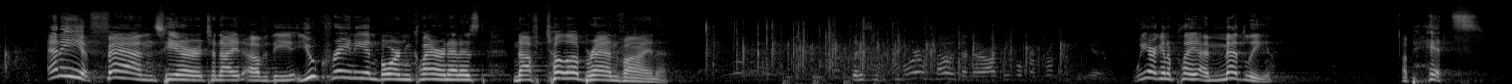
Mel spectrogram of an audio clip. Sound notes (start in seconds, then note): 7.0 audience applauding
